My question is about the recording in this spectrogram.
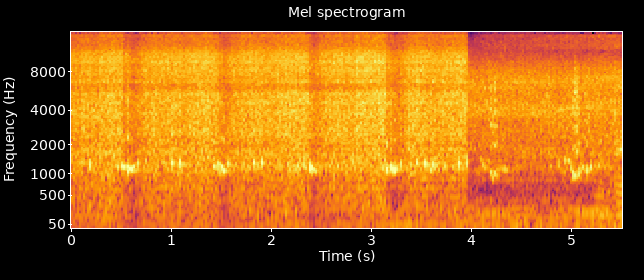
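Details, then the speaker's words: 2000 Nissan Frontier engine running with a bad accessory belt squeak: a sharp high chirp repeats about once a second, a belt slipping on its pulley. "can hear and have a really bad squeak to it so I need to figure out what's causing that sweet"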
